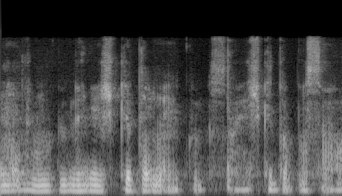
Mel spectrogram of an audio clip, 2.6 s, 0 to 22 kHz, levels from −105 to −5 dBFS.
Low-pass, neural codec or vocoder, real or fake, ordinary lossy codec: 9.9 kHz; autoencoder, 22.05 kHz, a latent of 192 numbers a frame, VITS, trained on one speaker; fake; MP3, 96 kbps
